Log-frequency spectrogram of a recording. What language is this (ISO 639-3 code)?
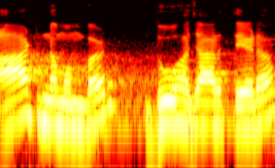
mai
